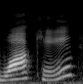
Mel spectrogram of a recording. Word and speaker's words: walking: regular walking. walking은 즐거운 일이니까 입을 크게 적극적으로 벌리세요.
